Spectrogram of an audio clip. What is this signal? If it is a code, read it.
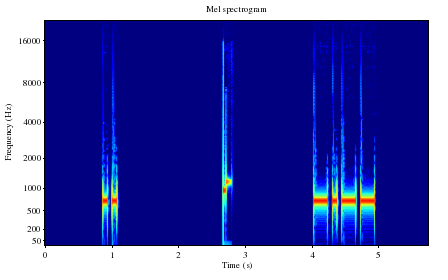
Morse code, heard as a keyed tone, about 17 wpm, 700 Hz. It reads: I Y
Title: Single Letters - Phonetic Pronunciation 17wpm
